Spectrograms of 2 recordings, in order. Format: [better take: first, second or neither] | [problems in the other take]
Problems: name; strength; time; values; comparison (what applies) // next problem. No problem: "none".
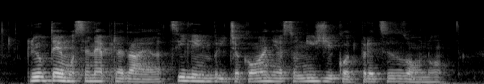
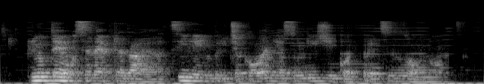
first | noise reduction (neural separator model SepFormer DNS4)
